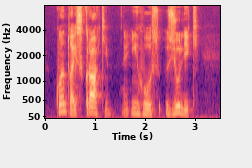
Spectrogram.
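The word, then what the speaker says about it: жулик: Quando eu era pequeno, pronunciava Zulik. Então, ele me parecia pequeno, forte e musculoso, e o som de Z era como o zumbido da mosca. Mais tarde, quando percebi como realmente se pronunciava a palavra, o sujeitinho que eu via cresceu.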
